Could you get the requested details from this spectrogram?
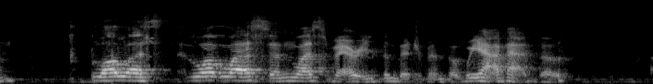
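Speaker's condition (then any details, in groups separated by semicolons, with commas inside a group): Cerebral palsy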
